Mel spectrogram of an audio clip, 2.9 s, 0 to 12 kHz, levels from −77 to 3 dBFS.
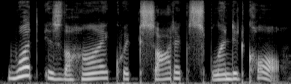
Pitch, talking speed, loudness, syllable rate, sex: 225 Hz, 145 wpm, -19 LUFS, 3.7 syllables/s, female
